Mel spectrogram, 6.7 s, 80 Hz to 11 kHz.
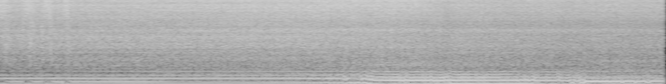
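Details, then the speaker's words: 1987 Electrolux Elite Super Electronic vacuum cleaner started at 1000 watts: low rough growl shifting pitch as the motor settles, drone not clean; owner suspects motor fault. "it's some sort of growling noise oh i thought oh crikey what's that noise"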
